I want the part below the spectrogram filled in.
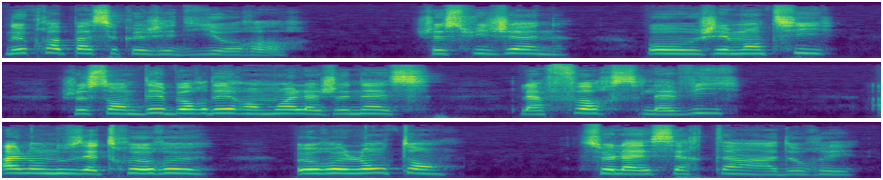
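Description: A woman's voice: medium pitch, moderate pace, few pauses, close to an everyday voice. A woman reading the part of an ardent young male swordsman in love, with impassioned declamation. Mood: passionate. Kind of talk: audiobook character reading.

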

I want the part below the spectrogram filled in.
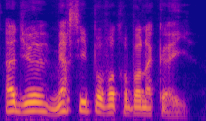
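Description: A man's voice: mid-range voice, sing-song, moderate pace, darkish tone, no echo. A man voicing a jovial, glib young man who talks with a hearty laugh.

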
